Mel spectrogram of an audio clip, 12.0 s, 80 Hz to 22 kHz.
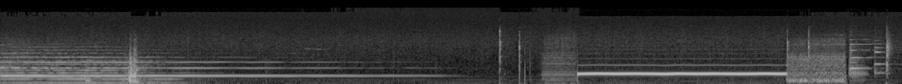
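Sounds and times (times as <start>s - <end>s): television electronic tone: 7.2s - 11.9s.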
